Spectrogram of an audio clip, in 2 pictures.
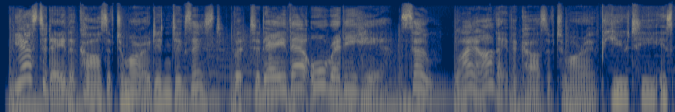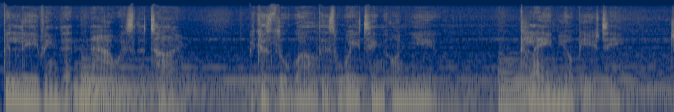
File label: commercial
